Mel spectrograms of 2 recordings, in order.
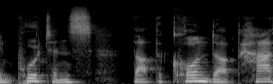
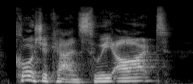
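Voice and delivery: patronising put-on Glasgow accent, loud and high; 5 semitones higher, 6 dB louder than usual. Reenacting a scene, answering a request for a word, with a put-on accent. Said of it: "Good accent for me too".

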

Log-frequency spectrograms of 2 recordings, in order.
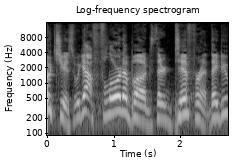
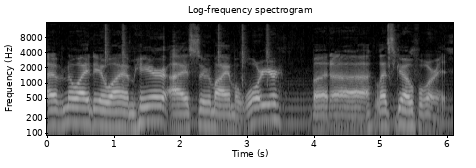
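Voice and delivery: very low, slow actor's voice; 7 semitones lower, 11 dB quieter than usual. Playing a character who fell through a portal into a fantasy world: Nick Offerman voice. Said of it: "my character will literally just be fucking Nick Offerman".

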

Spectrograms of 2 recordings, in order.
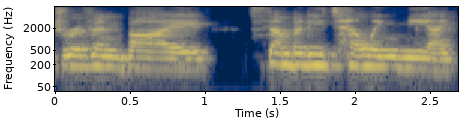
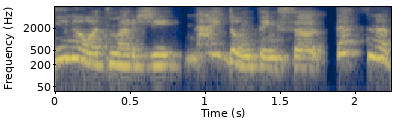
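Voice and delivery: put-on strong, thick, heavy Polish accent; 2 semitones higher than usual. Retelling what her dad said to her, speaker uses a thick Polish accent. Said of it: "they both have very thick, thick Polish accents".

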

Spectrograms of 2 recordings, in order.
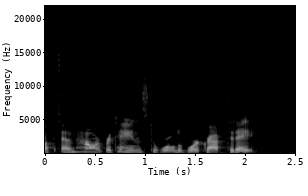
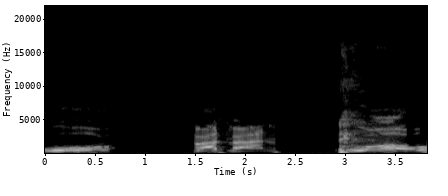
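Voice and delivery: deep, put-on villain voice; 4 semitones lower, 4 dB louder than usual. Joking about a character named Bane, doing a Bane impersonation. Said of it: "This is my fabulous Bane impersonation".

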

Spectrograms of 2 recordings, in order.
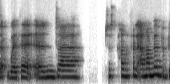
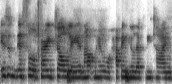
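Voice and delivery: ordinary talk

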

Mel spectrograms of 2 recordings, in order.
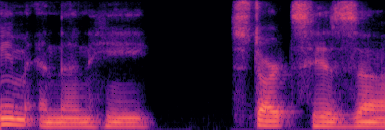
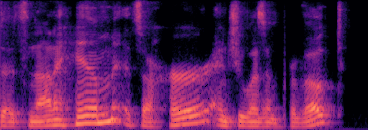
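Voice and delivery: normal talking voice

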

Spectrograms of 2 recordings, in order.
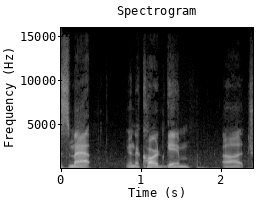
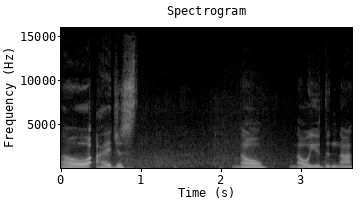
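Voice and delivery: disappointed, let down, much quieter; 10 dB quieter than usual. Assuring someone they did nothing wrong, disappointed. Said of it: "You sound so disappointed".

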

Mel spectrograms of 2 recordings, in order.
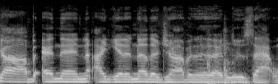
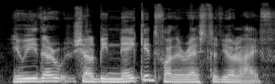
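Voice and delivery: weird, scary, flamboyant put-on German accent; 3 semitones higher than usual. Laying out two choices for someone, in a weird, flamboyant german accent. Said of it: "weird, scary, flamboyant German accent".

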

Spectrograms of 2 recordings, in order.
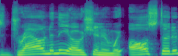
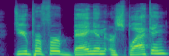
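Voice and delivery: normal talking voice

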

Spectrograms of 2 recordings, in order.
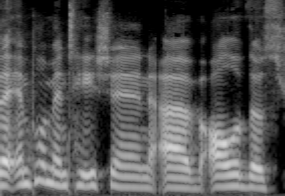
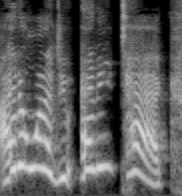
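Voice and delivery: very high, drawn-out, put-on British accent; 5 dB louder than usual. Retelling what a friend said over tea, imitating Emma Louise's British accent. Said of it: "in her, like, adorable accent".

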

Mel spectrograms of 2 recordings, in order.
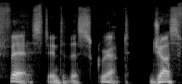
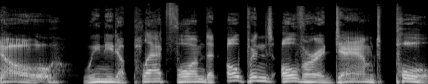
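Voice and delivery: insistent growl, pitched up; 5 semitones higher, 3 dB louder than usual. Answering back in a creative meeting, growled. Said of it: "growled Capra".

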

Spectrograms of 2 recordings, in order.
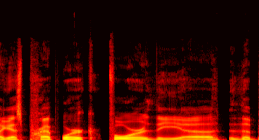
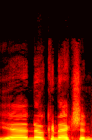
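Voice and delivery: high-pitched put-on voice feigning ignorance. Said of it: "Pop's like".

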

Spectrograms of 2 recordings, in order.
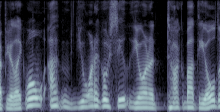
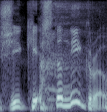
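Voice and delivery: spooky cartoon vampire voice. Asked to mash up Fiddler on the Roof and To Kill a Mockingbird, sounding like Count Chocula. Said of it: "You just sound like Count Chocula then".

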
